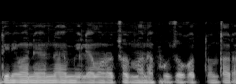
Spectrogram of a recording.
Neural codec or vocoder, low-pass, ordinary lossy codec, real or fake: none; none; none; real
